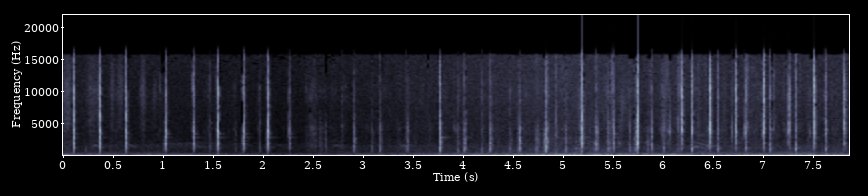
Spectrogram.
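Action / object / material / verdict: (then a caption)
tap / plastic game controller / plastic / none. A hand-sized, hollow white plastic Xbox controller is held in both hands while fingertips and thumbs press and click its buttons. The result is a quick, uneven series of short, sharp, bright clicks, roughly four per second, that stop instantly. A low rumbling background grows louder partway through.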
